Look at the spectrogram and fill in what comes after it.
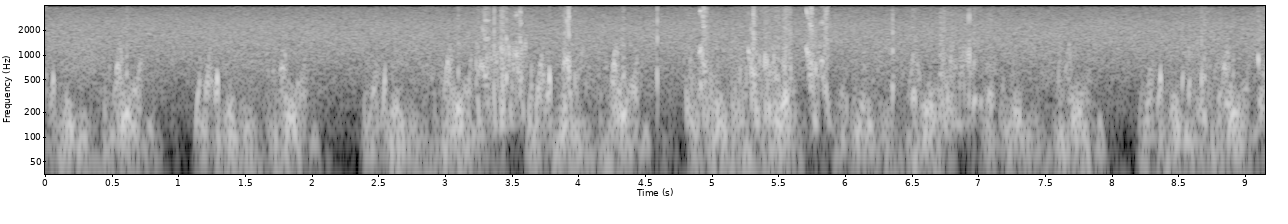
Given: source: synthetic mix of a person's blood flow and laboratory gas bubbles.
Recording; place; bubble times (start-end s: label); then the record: Doppler ultrasound of blood flow; precordium
3.19-3.68 s: bubbles
3.83-4.11 s: bubbles
4.55-4.63 s: bubbles
4.77-5.05 s: bubbles
5.11-5.60 s: bubbles
5.69-5.91 s: bubbles
6.33-6.39 s: bubbles
6.47-6.56 s: bubbles
6.68-7.12 s: bubbles
8.49-8.85 s: bubbles
9.06-9.15 s: bubbles
From the record:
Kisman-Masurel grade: 222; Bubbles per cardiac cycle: several, 3 to 8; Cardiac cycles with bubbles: 10 to 50%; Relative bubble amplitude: moderate (0.250 to 0.450); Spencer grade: 2 (many but less than half of the cardiac periods contain bubble signals, singularly or in groups); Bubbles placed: anywhere in the cardiac cycle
